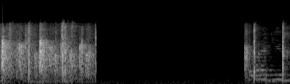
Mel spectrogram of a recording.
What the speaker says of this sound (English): clap your hands for our panel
